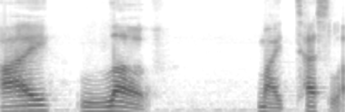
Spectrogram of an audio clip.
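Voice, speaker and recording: Medium in pitch, a man's voice comes with an American accent. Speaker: English teacher. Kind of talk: language lesson talk to camera. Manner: slow, simple.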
